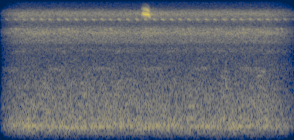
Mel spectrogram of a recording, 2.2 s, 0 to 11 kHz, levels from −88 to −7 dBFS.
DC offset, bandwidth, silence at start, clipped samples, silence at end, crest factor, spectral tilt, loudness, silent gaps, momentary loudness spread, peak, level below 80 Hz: under 0.1%; 11 kHz; 0 s; under 0.1%; 0 s; 22 dB; 0.5 dB/octave; -21 LUFS; none; 11 LU; -2 dBFS; -78 dBFS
